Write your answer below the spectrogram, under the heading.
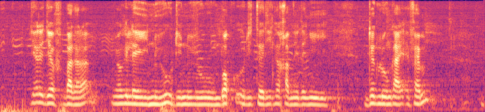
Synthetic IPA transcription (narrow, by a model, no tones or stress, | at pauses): ɟɛɾɐɟəfbɐdɐlɐ | ɲɔɡilɐjnujudinujumbɔkːuditəɾjiŋɡɐxɐmnidɐɲi | dəɡluŋɡaːjɛfɛm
